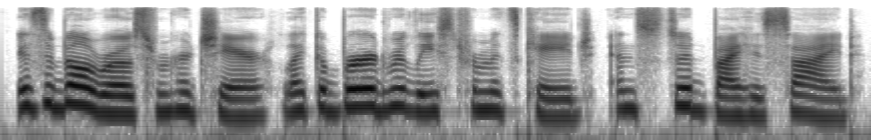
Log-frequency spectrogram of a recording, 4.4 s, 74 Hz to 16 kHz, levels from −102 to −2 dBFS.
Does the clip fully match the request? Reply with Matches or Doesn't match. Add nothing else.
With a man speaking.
Doesn't match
